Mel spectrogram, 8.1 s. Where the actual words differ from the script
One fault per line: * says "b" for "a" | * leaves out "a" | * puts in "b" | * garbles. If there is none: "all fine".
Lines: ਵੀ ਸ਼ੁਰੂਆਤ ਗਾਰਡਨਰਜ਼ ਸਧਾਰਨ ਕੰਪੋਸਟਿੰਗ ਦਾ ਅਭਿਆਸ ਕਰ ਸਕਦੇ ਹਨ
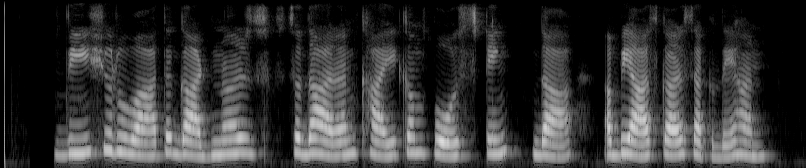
* puts in "ਖਾਈ"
